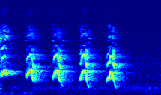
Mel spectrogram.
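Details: Talkative German Shepherd puppy at home while its owner tells it to lie down and sleep: five sharp, high-pitched yips in a steady run about one every third of a second.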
